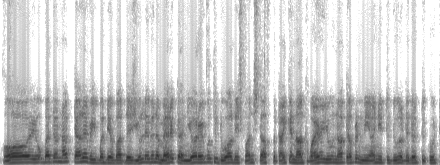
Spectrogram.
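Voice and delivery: mock offended scammer whining; angry scammer. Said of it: "he got all angry".

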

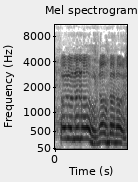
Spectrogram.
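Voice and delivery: high, rising-panic string of no's; alarmed protest. Acted. Acted desperate cry of no.

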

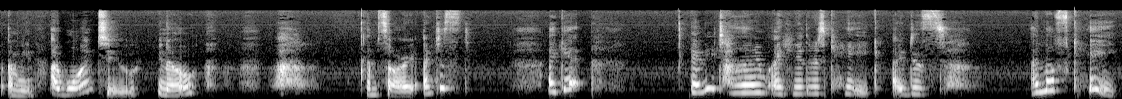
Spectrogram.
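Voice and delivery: choked up, voice rising in little bursts; on the verge of tears; getting emotional. Acted. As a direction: overcome with feeling, halting between phrases. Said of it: "I'm sorry, I'm getting emotional".

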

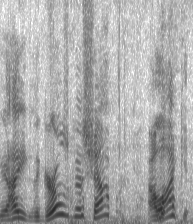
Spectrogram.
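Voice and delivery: high mock voice of a buddy pleading; lightly mocking friend voice; imitating Cole. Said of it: "It's like".

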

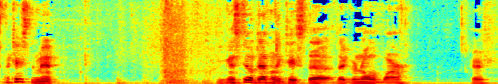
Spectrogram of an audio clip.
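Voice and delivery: talking between bites; chewing while talking. Real, not acted. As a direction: mouth partly full. Seen 0: Man in cap holds bar, bites at 3.8s, chews throughout.

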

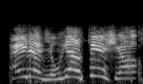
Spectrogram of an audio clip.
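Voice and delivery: high, loud disbelief and delight; excited. Real, not acted. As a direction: announce a surprise catch to everyone. Announces the fish to viewers.

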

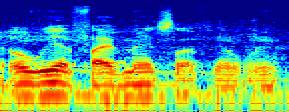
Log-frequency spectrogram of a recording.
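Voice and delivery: normal talking voice

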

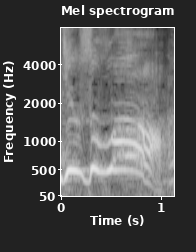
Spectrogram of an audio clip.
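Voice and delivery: high, slow, drawn-out shout; frantic shout. Retold or imitated. Frantic sergeant shouting an order across the street. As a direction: yell it across the fire, stretched out.

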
